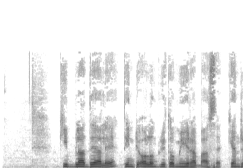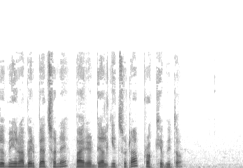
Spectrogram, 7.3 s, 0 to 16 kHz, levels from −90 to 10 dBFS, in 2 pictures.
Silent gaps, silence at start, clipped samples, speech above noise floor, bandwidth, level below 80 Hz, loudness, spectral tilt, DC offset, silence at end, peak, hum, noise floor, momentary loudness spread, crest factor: none; 0.9 s; under 0.1%; 43 dB; 11.5 kHz; -56 dBFS; -24 LUFS; -6.5 dB/octave; under 0.1%; 0.9 s; -6 dBFS; none; -67 dBFS; 10 LU; 18 dB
